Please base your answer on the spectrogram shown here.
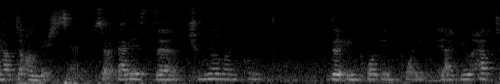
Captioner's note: Korean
